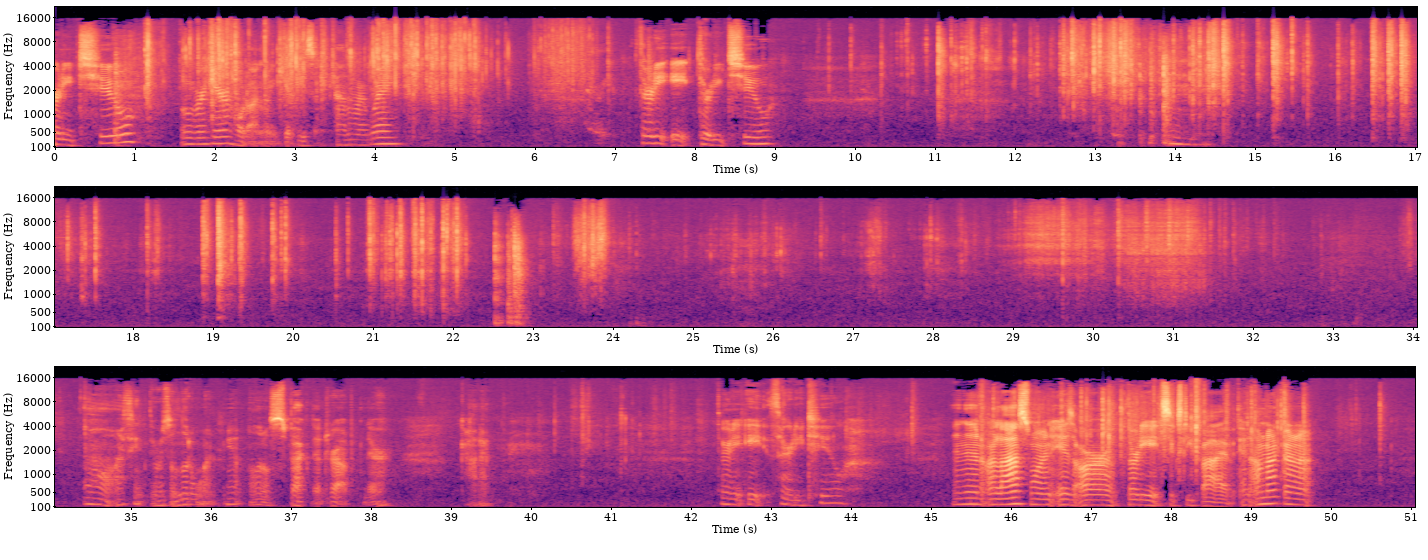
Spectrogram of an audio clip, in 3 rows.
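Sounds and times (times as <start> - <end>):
plastic bags crinkling: 0.6 - 7.2, 9.5 - 22.3, 23.2 - 24.2, 25.2 - 32.4, 40.4 - 42.2, 45.6 - 50.8.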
